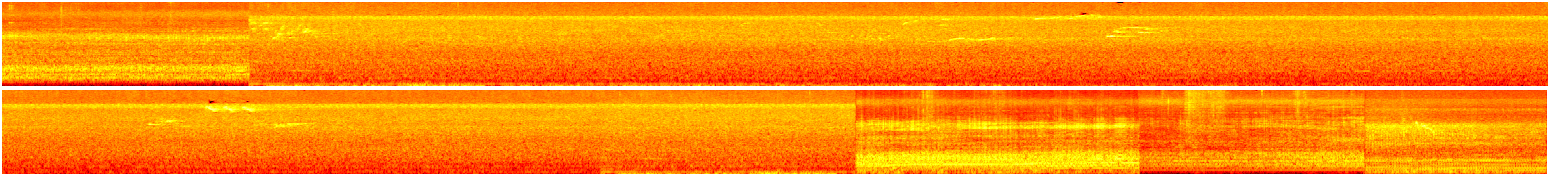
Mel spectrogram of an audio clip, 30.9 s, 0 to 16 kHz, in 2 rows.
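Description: The whine of a remote-control toy car's small electric motor at the start. Then comes a long quieter stretch of outdoor ambience: a steady low hum and noise, with a few brief bird chirps. About 24 s in, a loud motor-like whine rises in pitch for about three seconds.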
